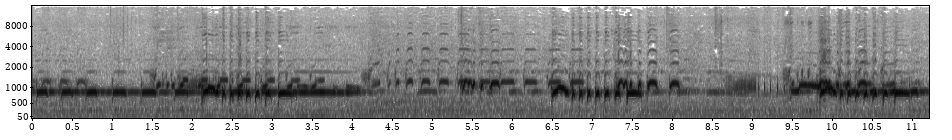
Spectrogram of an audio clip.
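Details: Female zebra dove, local strain, voice used to lure males or wild doves; several bursts of quick rolling coos separated by short pauses, each phrase stuttering and pulsed, over a constant low hum.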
